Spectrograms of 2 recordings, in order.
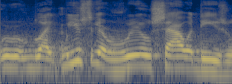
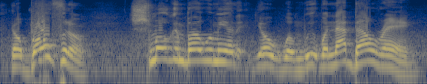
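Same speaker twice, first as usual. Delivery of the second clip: usual speaking voice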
